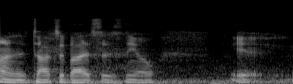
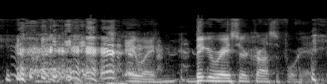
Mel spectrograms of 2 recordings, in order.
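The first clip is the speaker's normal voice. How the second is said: laughing; 4 semitones higher, 8 dB louder than usual. Real, not acted. Loud laughing after the joke.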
